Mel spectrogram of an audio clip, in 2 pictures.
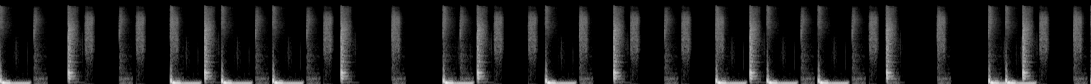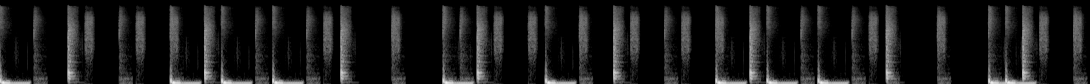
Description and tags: Hip Hop Drum Loop 19
Great for Hip Hop music producers.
